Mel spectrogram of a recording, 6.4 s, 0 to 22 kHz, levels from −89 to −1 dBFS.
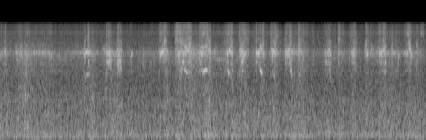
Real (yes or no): no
